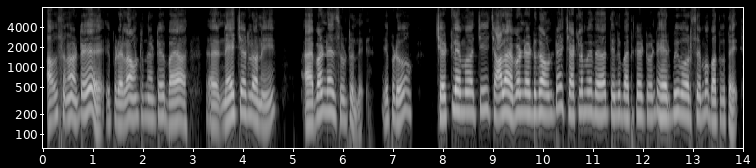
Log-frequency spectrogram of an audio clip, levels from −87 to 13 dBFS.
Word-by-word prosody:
అవసరం 180 +1 -4
అంటే 185 +5 -2 0.5
ఇప్పుడెలా 150 +1 +1
ఉంటుందంటే 180 -1 -7 0.2
బయ 150 +1 +3 0.7
ఆహ్, 135 -1 +1
నేచర్‌లోని 185 - +1 0.9
అబండెన్స్ 200 +4 +1
ఉంటుంది. 110 -10 -8 0.5
ఇప్పుడు 165 -1 -1 0.8
చెట్లేమో 215 +4 +3
ఒచ్చి 210 +3 -7 0.2
చాలా 190 +3 +6
అబండెంట్‌గా 205 +1 +2
ఉంటయి. 220 +7 -4
చెట్ల 200 +1 0
మీద 210 -2 -3 0.3
తిని 190 +1 -4
బతికేటువంటి 185 +2 -3
హెర్బివోర్స్ 185 0 +1
ఏమో 200 +4 -5
బతుకుతయి. 155 -6 -3
185 Hz, 95 wpm, -23 LUFS, 165-205 Hz, 0.9 s, చాలా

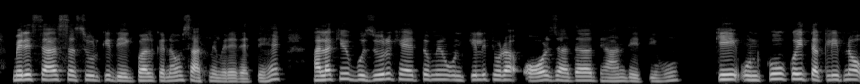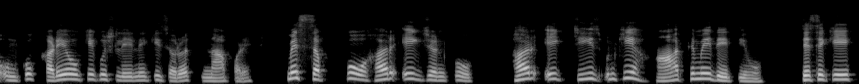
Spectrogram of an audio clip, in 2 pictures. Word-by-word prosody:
मेरे 215 +2 +7
सास-ससुर 215 -2 +1
की 215 - -2
देखभाल 175 -1 +1
करना 175 +1 -2
वो 200 - -2
साथ 195 -1 +1
में 165 - -3
मेरे 145 -1 -3
रहते 135 +2 -6
हैं। 230 +10 -3 0.3
हालाँकि 220 +5 +4
वो 250 - -4
बुजुर्ग 220 +4 0
है 220 -1 +3
तो 230 - 0
मैं 225 - -2
उनके 210 -1 -3
लिए 225 +1 -3
थोड़ा 215 -1 +3 0.2
और 195 +4 +4
ज़्यादा 185 -1 +1
ध्यान 165 -2 -6
देती 155 -1 -6
हूँ 175 +7 -8 0.4
कि 230 +1 +6
उनको 215 +5 +2
कोई 245 +1 +4
तकलीफ़ 210 0 +1
ना 230 - +1
हो, 220 - +3
उनको 190 +7 -2
खड़े 190 +5 +5
होके 235 -1 +2
कुछ 225 -2 -3
लेने 180 0 -2
की 205 +3 -5
ज़रूरत 175 0 -1
ना 155 -1 -1
पड़े। 150 - -6 0.4
मैं 285 - +7
सबको 240 -1 +1
हर 225 +5 +5
एक 260 -4 -2
जन 195 -3 -1
को, 175 -6 -3 0.4
हर 250 +6 +5
एक 245 -2 -1
चीज़ 245 +1 -2
उनके 250 +4 0
हाथ 175 - -1
में 260 0 +4
देती 170 -5 +1
हूँ। 140 -2 -4 0.4
जैसे 210 +2 +4
कि 225 +1 +3
210 Hz, 195 wpm, -23 LUFS, 180-230 Hz, 0.4 s, मेरे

